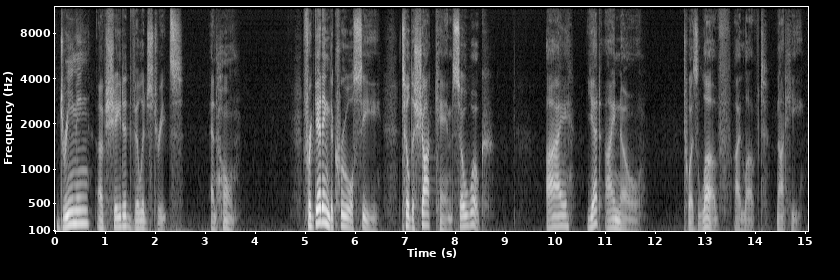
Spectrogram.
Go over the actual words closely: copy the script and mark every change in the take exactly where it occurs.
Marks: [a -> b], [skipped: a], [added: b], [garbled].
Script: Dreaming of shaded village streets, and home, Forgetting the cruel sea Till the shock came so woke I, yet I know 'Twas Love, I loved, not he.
Dreaming of shaded village streets, and home, Forgetting the cruel sea Till the shock came so woke I, yet I know 'Twas Love, I loved, not he.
